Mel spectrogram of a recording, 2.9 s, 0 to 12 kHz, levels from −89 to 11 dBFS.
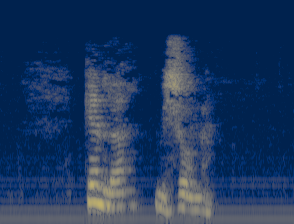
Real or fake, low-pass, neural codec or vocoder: real; 7.2 kHz; none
